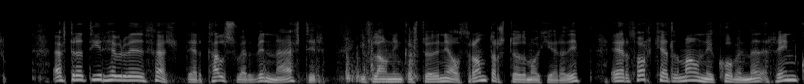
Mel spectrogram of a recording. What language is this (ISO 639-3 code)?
isl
